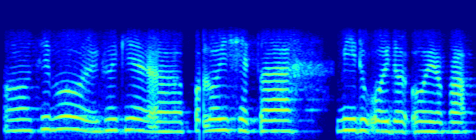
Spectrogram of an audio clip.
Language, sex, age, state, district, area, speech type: Manipuri, female, 45-60, Manipur, Churachandpur, rural, conversation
